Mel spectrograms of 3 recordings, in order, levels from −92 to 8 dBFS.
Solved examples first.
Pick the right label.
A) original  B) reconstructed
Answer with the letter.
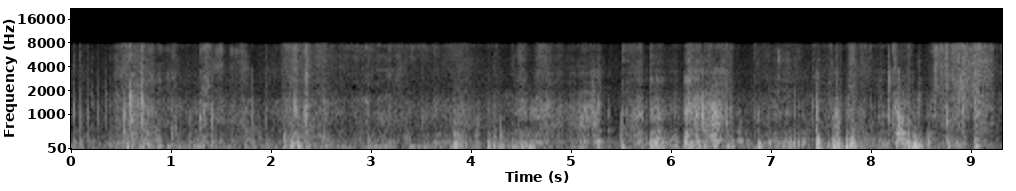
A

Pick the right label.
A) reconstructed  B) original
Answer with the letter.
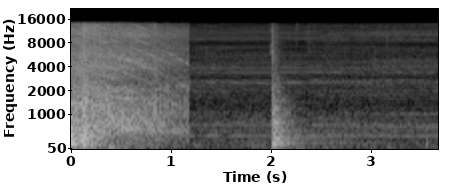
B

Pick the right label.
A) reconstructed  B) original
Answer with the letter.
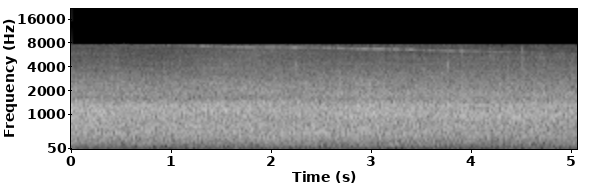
B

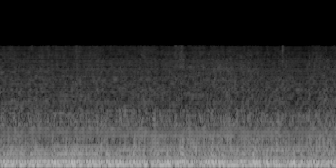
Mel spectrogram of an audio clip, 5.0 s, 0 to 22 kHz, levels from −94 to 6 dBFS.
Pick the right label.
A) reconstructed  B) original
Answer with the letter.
A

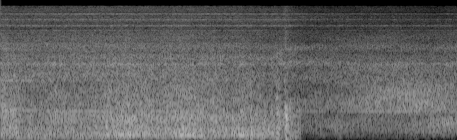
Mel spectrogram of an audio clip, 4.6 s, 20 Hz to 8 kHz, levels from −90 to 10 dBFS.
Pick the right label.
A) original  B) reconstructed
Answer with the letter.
B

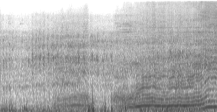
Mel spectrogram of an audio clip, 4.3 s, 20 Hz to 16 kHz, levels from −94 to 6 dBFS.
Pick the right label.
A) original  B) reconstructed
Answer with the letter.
A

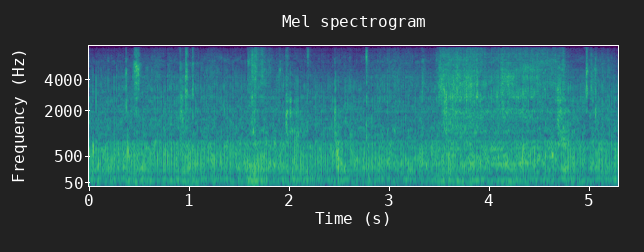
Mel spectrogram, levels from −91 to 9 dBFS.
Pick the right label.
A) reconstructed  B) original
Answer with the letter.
A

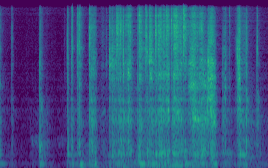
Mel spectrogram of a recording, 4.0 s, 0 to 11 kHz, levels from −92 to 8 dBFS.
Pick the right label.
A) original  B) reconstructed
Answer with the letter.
B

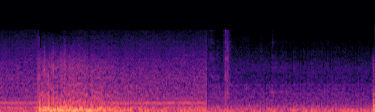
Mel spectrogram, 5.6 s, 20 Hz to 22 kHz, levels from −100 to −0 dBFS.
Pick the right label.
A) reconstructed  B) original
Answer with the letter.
A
